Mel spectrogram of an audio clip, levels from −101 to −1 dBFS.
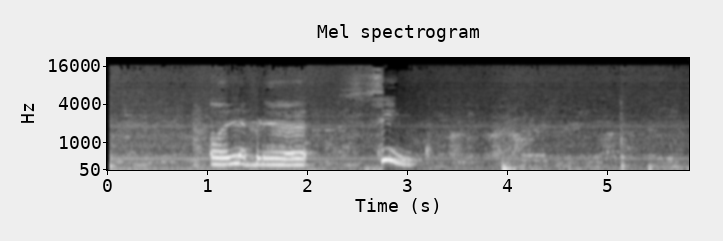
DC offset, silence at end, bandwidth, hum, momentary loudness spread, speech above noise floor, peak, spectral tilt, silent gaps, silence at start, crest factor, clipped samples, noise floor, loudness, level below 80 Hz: under 0.1%; 0.1 s; 16 kHz; none; 26 LU; 28 dB; -2 dBFS; -7.5 dB/octave; none; 0 s; 14 dB; under 0.1%; -39 dBFS; -13 LUFS; -38 dBFS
